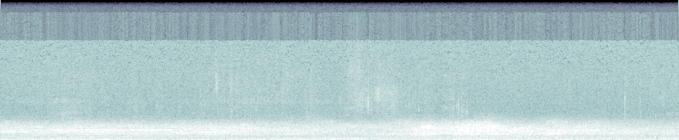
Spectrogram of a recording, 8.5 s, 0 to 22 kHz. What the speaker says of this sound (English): That is an A320neo.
